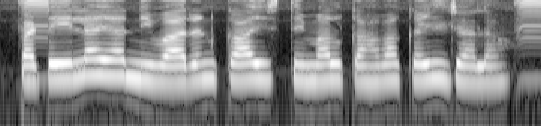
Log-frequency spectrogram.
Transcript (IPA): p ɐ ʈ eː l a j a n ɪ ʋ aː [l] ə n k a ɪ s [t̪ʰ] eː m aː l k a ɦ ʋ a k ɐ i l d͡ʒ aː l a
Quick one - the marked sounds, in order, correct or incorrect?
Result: incorrect: ɾ, incorrect: t̪

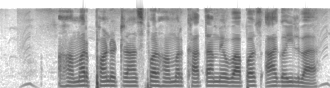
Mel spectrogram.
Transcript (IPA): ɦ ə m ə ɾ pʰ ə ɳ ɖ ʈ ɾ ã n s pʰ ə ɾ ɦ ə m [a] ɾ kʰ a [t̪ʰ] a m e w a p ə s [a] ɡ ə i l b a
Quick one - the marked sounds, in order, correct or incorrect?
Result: incorrect: ə, incorrect: t̪, correct

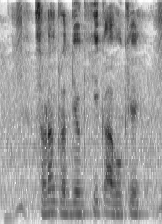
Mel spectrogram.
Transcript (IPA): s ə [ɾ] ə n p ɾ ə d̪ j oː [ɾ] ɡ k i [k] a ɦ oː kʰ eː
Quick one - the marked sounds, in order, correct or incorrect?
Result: incorrect: ɽ, incorrect: none, correct

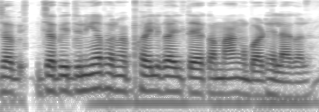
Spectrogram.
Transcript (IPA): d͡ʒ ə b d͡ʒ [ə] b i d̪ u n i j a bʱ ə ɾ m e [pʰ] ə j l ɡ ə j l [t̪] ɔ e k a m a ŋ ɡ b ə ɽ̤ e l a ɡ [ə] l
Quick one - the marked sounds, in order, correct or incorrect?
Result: correct, correct, correct, correct

